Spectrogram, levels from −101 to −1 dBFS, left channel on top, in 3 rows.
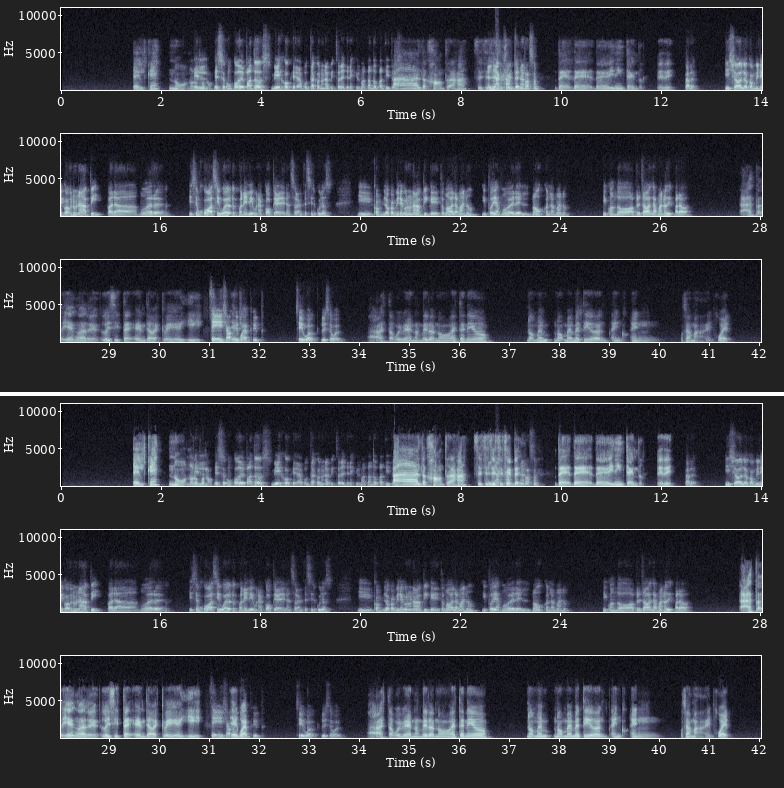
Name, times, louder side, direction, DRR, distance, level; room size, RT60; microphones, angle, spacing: voice 1, 1.4-3.0 6.6-9.2 9.9-11.6 11.9-12.2 27.6-30.8 31.4-31.8 34.2-36.6 37.3-40.0 40.4-41.4, right 8 dB, 75° right, 0.3 m, -26 dB
voice 2, 2.6-6.7 8.5-9.5 12.5-12.7 13.3-16.2 16.6-19.4 19.9-24.1 24.8-26.6 31.0-32.0 32.7-33.7, left 4 dB, 35° left, 0.4 m, -28 dB
3.7 x 2.9 x 2.8 m
head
